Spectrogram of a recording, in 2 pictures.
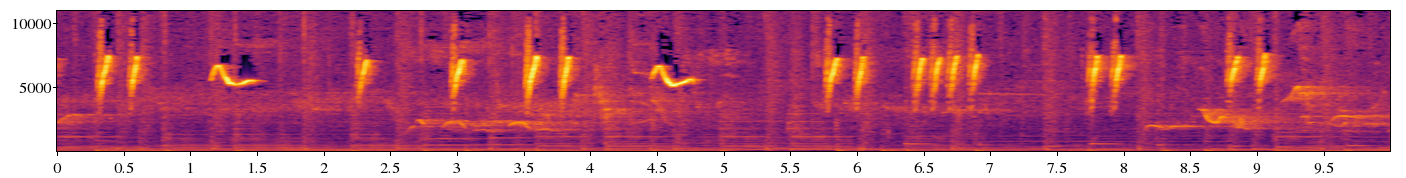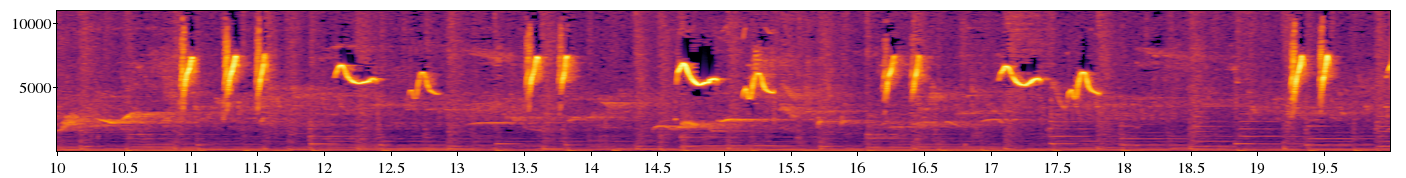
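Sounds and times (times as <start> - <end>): background music with low notes: 0.0 - 20.0
small birds chirping: 0.0 - 20.0.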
